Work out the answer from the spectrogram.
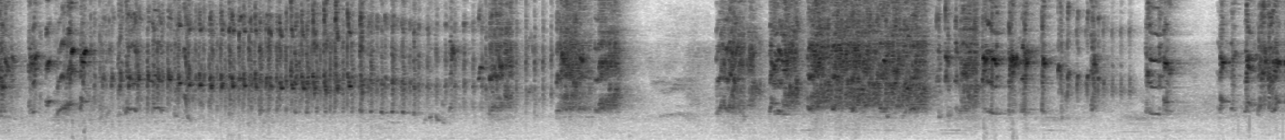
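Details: A breeding colony of caged lovebirds producing a continuous shrill, buzzy chatter of high chirps, broken by two short silences before the dense calling returns.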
